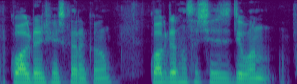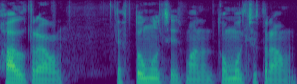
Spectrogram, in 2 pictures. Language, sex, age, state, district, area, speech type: Kashmiri, male, 18-30, Jammu and Kashmir, Kulgam, rural, spontaneous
